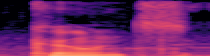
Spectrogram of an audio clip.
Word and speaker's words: Koontz: Koontz, Koontz.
